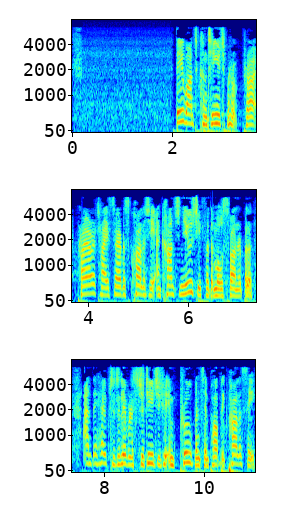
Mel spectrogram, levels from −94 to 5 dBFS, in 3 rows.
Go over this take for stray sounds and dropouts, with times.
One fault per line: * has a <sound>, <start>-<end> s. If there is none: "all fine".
all fine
